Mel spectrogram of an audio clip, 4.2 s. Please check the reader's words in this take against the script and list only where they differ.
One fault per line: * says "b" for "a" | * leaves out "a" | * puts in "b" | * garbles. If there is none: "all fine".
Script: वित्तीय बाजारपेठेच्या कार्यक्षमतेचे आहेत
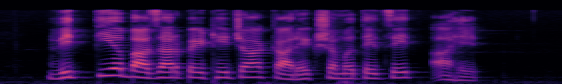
all fine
